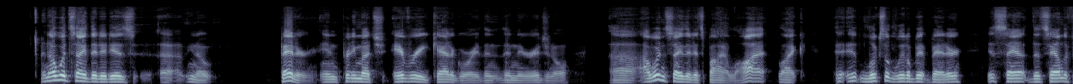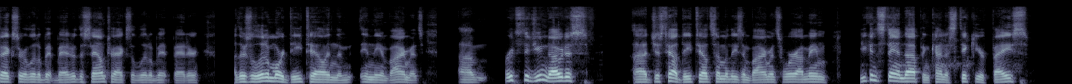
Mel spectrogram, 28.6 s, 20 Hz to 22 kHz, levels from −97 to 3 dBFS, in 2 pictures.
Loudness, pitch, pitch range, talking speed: -29 LUFS, 130 Hz, 115-145 Hz, 185 wpm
